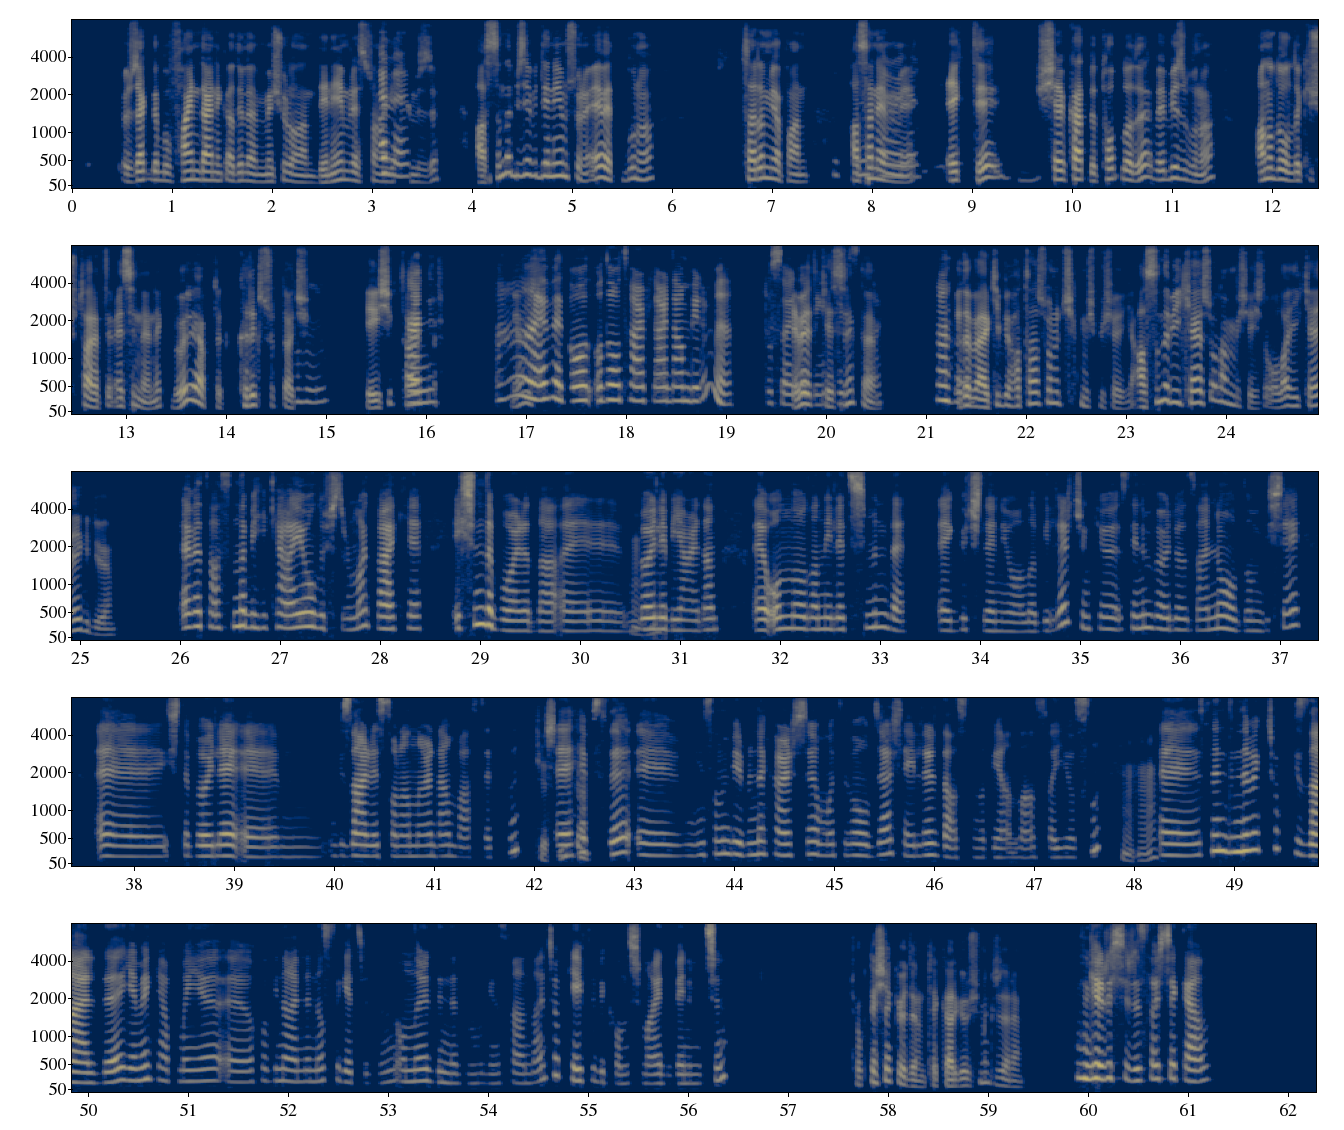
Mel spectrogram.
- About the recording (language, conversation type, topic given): Turkish, podcast, Yemek yapmayı hobi hâline getirmek isteyenlere ne önerirsiniz?
- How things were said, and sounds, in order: in English: "fine dining"; drawn out: "A"; laughing while speaking: "Görüşürüz"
